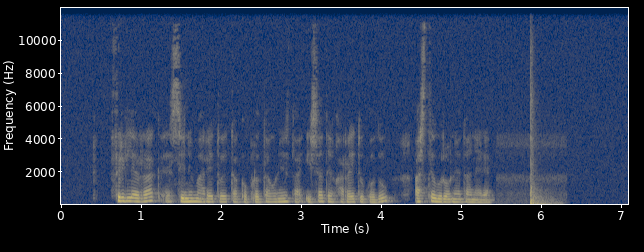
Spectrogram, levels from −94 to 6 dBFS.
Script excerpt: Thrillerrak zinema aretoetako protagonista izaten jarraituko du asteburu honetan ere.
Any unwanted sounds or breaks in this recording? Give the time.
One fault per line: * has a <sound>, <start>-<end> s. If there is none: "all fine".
* has a thud, 5.9-6.3 s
